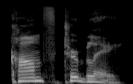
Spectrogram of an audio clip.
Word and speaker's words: comfortable: Most people say calm for clear syllables. But listen carefully to how I say it. Conf turbé. That middle part just melts together and the stress hits that first syllable hard.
